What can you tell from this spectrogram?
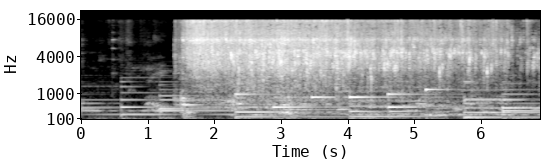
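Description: Chopped onion tipped into hot oil in a wok, sizzling as it starts to sauté; the frying sets in about a second and a half in and carries on steadily, over background music.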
